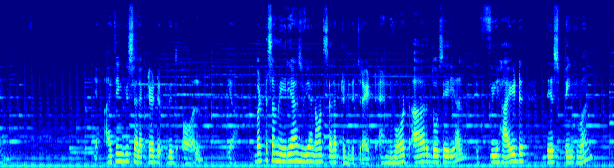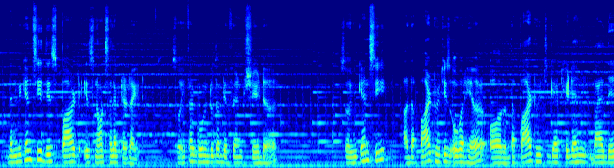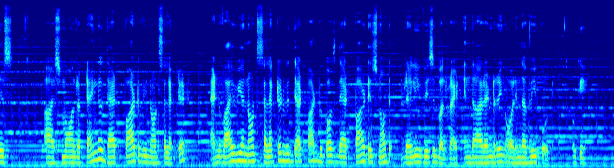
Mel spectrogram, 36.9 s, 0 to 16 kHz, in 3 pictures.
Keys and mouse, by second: 0.8 click, 1.3-2.5 middle drag, 3.8 click, 4.7 shift+click, 5.6 middle click, 12.0 click, 12.7 middle click, 13.2 middle click, 16.1-18.9 drag, 19.9 middle click, 20.7 shift+middle click, 21.0 middle click, 24.0 click, 24.5 middle click, 28.2 click, 28.8 middle click, 34.5 shift+middle click.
